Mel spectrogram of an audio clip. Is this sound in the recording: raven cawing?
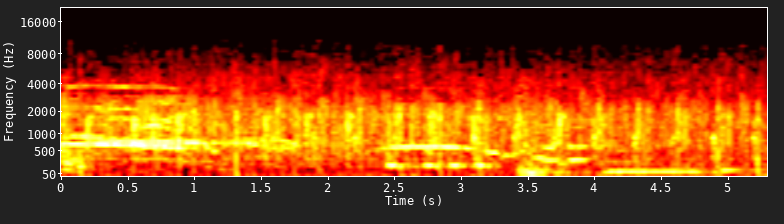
no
